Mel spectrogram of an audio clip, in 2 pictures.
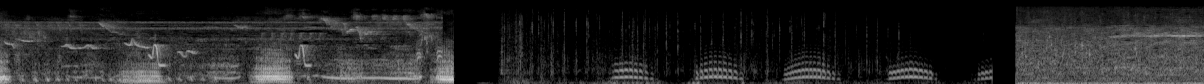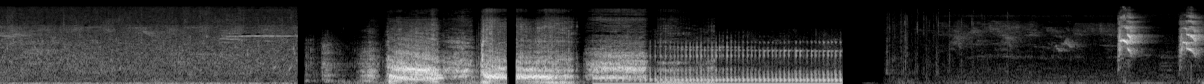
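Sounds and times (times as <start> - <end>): pigeons cooing: 6.1 - 9.9
tiger roaring and growling: 15.2 - 20.4.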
